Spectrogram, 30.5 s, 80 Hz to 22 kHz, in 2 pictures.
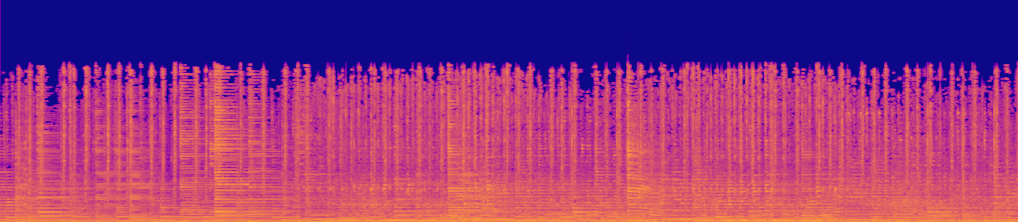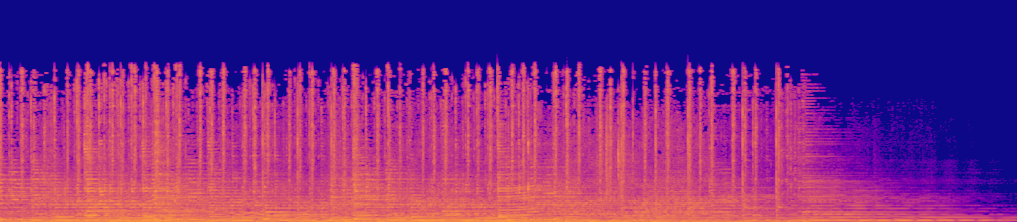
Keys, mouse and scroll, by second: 0.6 scroll up 1, 1.7 click, 2.9-4.0 typing, 6.6 click, 7.8 9, 8.0 Return, 10.9 click, 12.1-13.6 typing, 17.4 click, 18.6 9, 18.8 Return, 19.3 space, 20.5 l, 21.2 scroll up 1, 21.9 click, 24.8 space, 25.2-25.9 scroll up 1, 26.0 l, 26.3-26.8 scroll up 1, 26.8 click, 29.2-30.2 scroll down 1, 30.2 scroll up 1.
